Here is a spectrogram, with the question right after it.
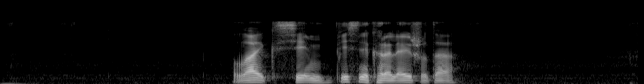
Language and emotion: Russian, neutral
